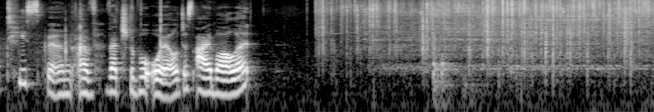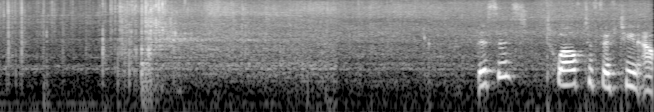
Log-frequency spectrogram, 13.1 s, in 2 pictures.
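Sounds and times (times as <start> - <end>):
chicken sizzling in hot oil: 3.2 - 13.0.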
